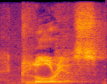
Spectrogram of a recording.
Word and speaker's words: glorious: Glorious. Glorious. So the rius becomes one syllable as well.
